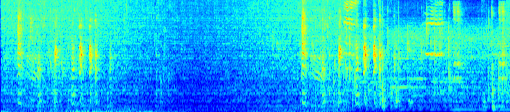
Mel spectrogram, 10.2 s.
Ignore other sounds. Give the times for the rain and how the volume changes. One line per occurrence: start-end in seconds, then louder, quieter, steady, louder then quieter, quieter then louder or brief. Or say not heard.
0.0-10.1 quieter then louder.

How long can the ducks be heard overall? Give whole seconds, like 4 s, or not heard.
4 s.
